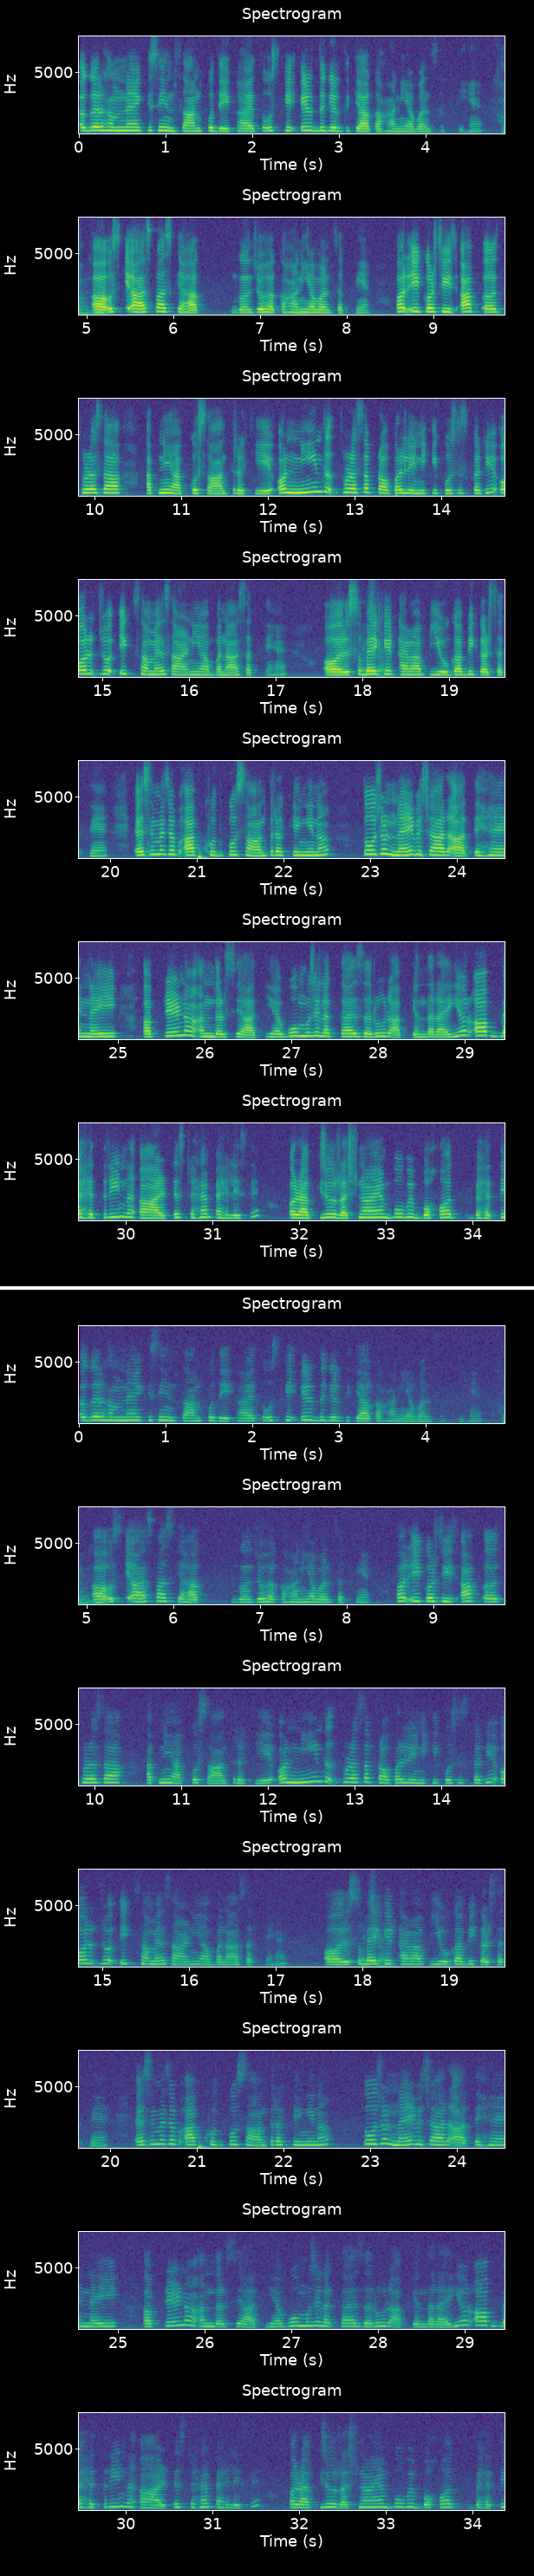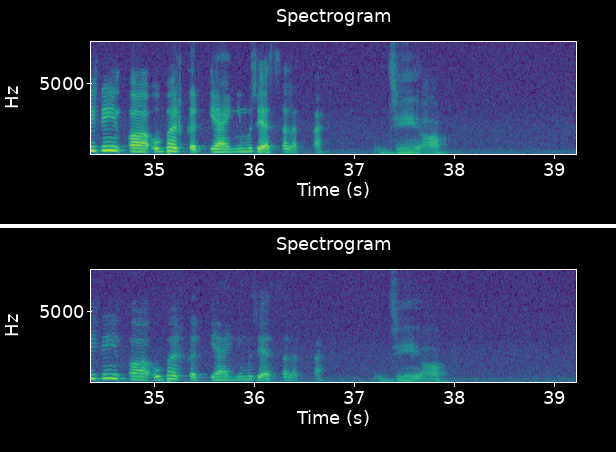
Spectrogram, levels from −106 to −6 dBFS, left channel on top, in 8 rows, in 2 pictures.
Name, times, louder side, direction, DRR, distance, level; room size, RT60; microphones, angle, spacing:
voice 1, 0.0-4.1 4.5-4.6 5.1-6.3 6.7-7.8 8.1-8.3 8.6-10.3 10.6-16.6 16.9-17.1 17.6-20.0 20.3-22.5 22.9-25.0 25.3-31.5 31.9-36.4, left 8 dB, 80° left, 0.3 m, -24 dB
voice 2, 4.9-5.2 18.0-18.3 37.2-37.9, left 2 dB, 45° left, 1.3 m, -42 dB
6.5 x 5.0 x 5.2 m
head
